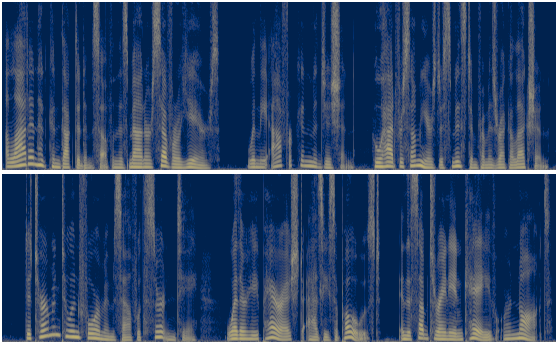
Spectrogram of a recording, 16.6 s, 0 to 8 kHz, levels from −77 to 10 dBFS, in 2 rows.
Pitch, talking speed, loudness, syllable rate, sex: 175 Hz, 150 wpm, -20 LUFS, 5.0 syllables/s, female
